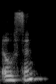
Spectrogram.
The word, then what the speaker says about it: Ilkeston: So my parents are from a town called Ilkeston. You call it Ilson.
